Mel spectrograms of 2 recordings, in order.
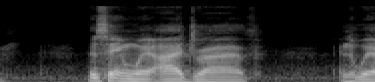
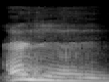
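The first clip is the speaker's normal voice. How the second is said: imitated boom; 6 semitones higher, 5 dB louder than usual. Daughter speeding, car noise.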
